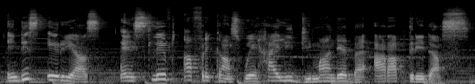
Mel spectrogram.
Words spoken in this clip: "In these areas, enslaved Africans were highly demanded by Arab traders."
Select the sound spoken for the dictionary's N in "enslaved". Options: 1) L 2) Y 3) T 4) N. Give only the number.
4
